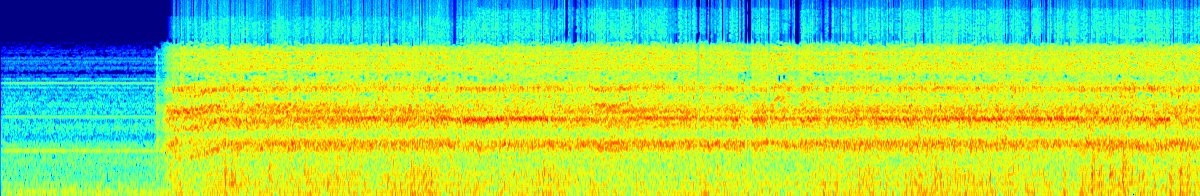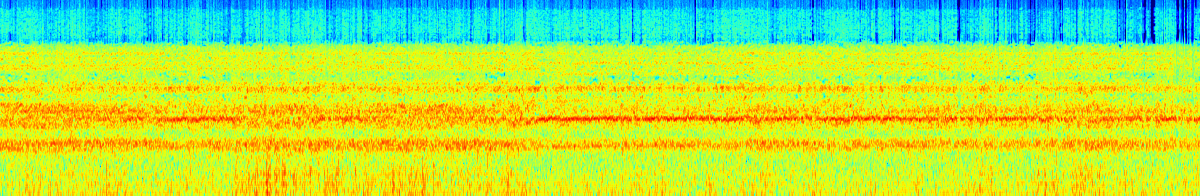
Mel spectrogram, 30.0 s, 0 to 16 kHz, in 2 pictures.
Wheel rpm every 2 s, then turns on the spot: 0, 160, 230, 230, 230, 230, 230, 220, 230, 230, 220, 230, 230, 230, 230.
none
